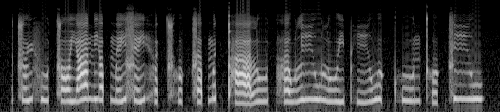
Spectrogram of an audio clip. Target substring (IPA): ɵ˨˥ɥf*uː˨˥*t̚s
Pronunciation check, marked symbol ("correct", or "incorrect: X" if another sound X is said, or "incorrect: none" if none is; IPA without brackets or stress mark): incorrect: uː˨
